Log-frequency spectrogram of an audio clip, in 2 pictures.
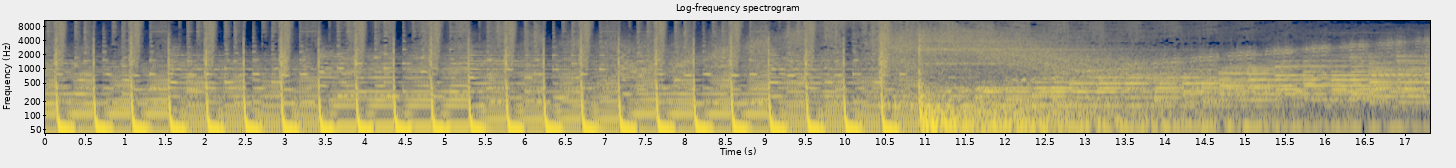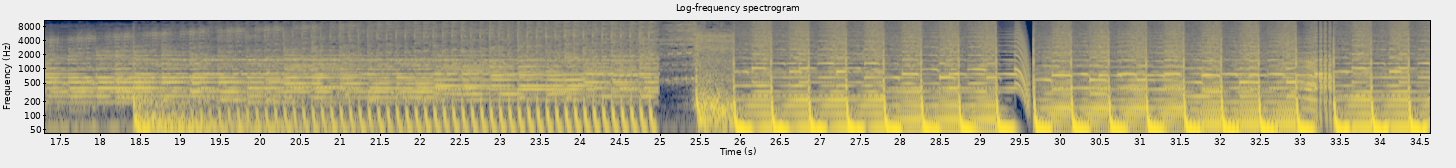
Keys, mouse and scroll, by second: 0.0-9.2 alt+drag, 10.7 click, 12.4 right click, 13.4 click, 15.4 ctrl+z, 15.9 click, 17.0 ctrl+z, 17.5 click, 19.0 click, 22.0 click, 24.5-26.8 drag, 26.8-30.1 shift+drag, 30.1 right click, 31.1 click.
